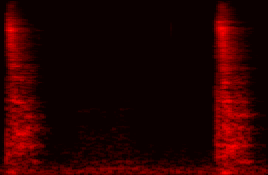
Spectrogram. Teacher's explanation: if the final sound of the verb is unvoiced, for example, s, that S sound in miss and pass, then when you add ed, it always sounds like t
